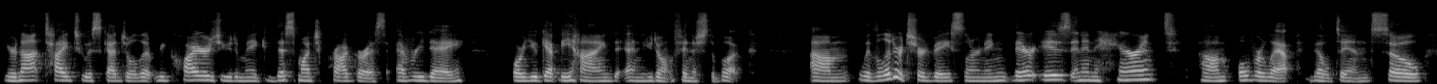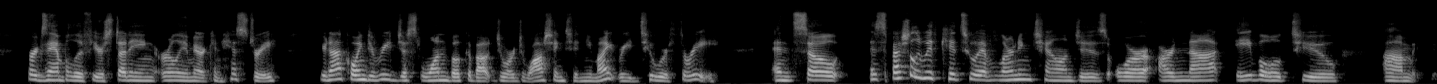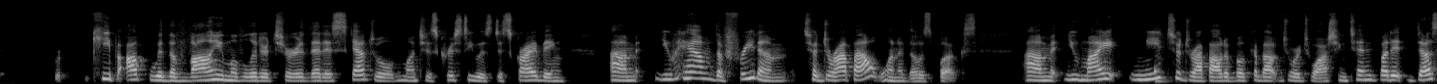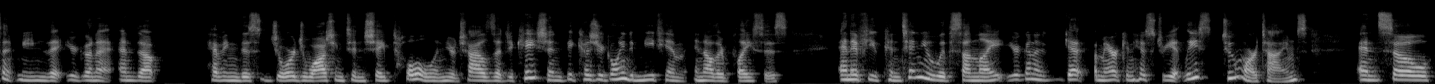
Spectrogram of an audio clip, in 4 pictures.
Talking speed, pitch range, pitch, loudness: 175 wpm, 170-215 Hz, 185 Hz, -26 LUFS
